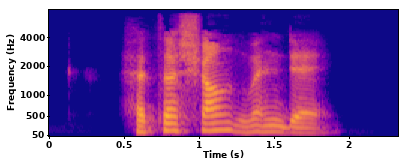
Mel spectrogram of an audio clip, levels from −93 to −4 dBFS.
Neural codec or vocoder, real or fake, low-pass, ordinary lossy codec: codec, 16 kHz in and 24 kHz out, 0.9 kbps, LongCat-Audio-Codec, four codebook decoder; fake; 7.2 kHz; MP3, 32 kbps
